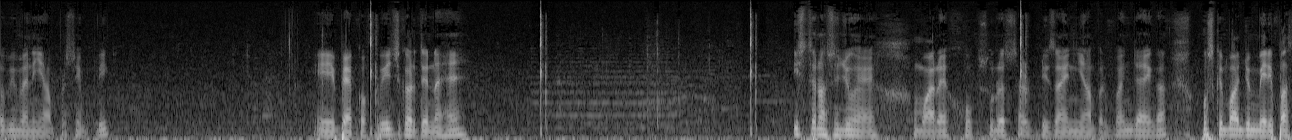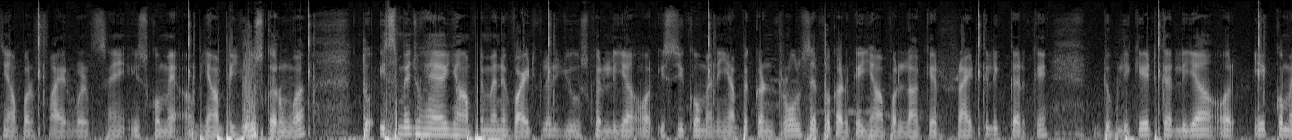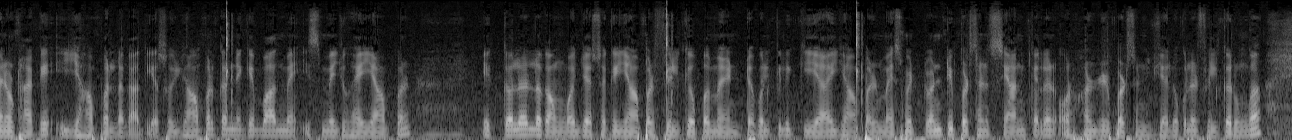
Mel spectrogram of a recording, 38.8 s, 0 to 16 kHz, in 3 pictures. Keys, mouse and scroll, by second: 3.7 click, 6.8 shift+Page_Up, 7.4 click, 7.8 F3, 10.4-12.9 drag, 12.9 F2, 13.2 click, 13.4 F2, 14.8-22.8 drag, 22.8 ctrl+right click, 23.7 F3, 24.3-27.9 drag, 27.9 F2, 29.5 F3, 30.3 F2, 30.9 click, 35.9 Tab.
